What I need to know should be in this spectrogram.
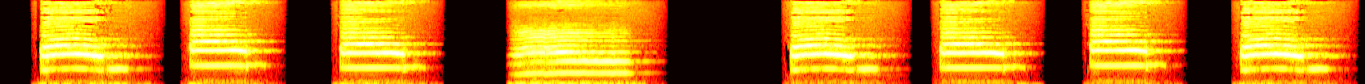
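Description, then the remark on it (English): A premium Audible cat clock sounds: a cat meows eight times in a steady, evenly spaced series, the fourth meow longer and lower than the rest, clear, with no talking. “My first three premium clocks are, cat clock.”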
